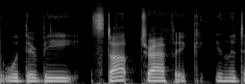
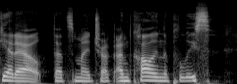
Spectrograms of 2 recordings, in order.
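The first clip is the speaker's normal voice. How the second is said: ordinary talk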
